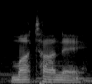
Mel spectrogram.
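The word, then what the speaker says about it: またね: Did I hear that correctly, or is this, again, matane? It's definitely matane with a clear T sound. Japanese doesn't have that TH sound, so you heard me say mata, and you're right on track with matane.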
